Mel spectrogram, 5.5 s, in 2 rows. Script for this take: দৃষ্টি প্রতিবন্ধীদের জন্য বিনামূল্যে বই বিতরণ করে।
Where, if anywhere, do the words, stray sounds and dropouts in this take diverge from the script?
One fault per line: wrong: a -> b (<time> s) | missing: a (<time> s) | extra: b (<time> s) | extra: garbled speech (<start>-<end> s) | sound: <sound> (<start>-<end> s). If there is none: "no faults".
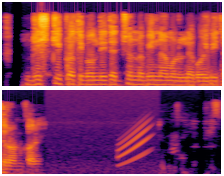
sound: chirp (4.2-4.7 s)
